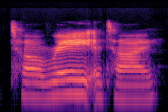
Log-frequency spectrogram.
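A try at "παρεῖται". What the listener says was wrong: That's a pi at the front of that.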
